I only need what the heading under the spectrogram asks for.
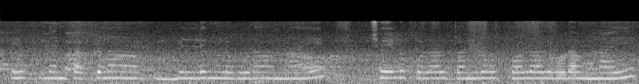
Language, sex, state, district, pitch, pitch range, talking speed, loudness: Telugu, female, Telangana, Karimnagar, 285 Hz, 280-295 Hz, 105 wpm, -14 LUFS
